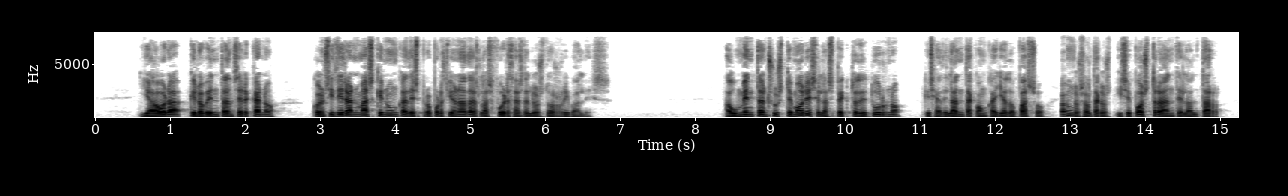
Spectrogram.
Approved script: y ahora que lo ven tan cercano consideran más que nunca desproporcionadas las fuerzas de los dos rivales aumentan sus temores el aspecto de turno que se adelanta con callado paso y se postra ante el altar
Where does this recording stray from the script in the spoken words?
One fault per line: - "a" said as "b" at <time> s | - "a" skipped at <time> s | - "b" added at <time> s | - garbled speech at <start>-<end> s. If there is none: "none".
- garbled speech at 12.9-13.5 s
